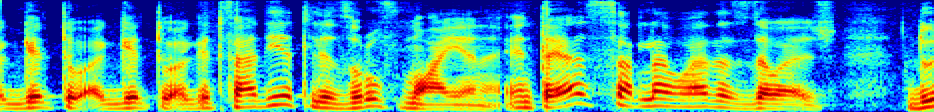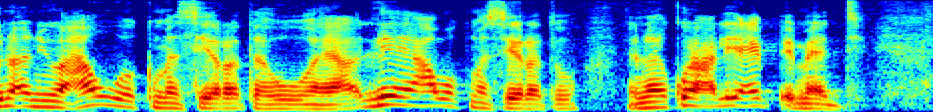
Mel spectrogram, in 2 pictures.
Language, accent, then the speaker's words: Arabic; Egypt; زي ما بيسموه عندنا في مصر يعني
